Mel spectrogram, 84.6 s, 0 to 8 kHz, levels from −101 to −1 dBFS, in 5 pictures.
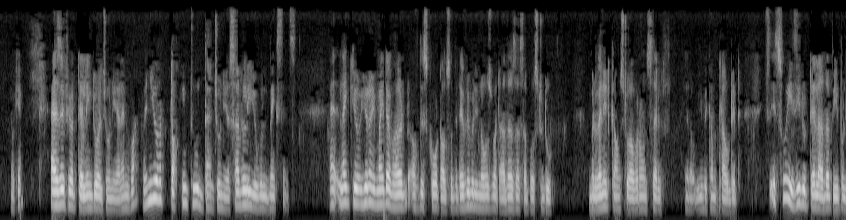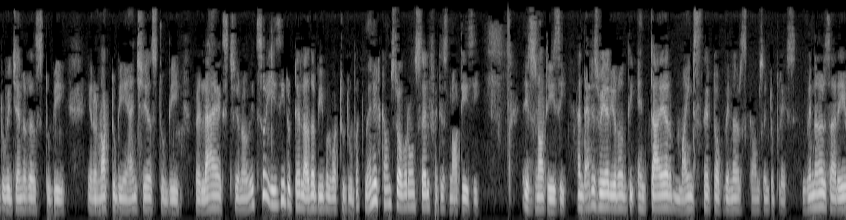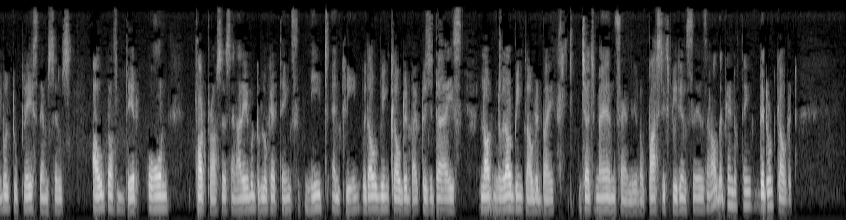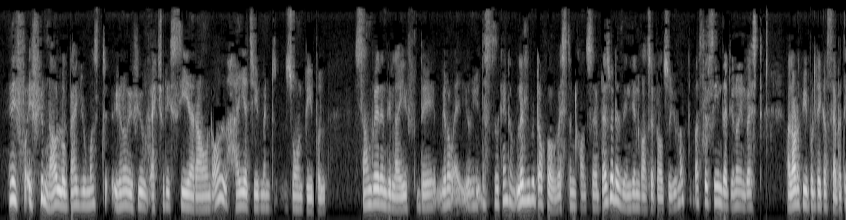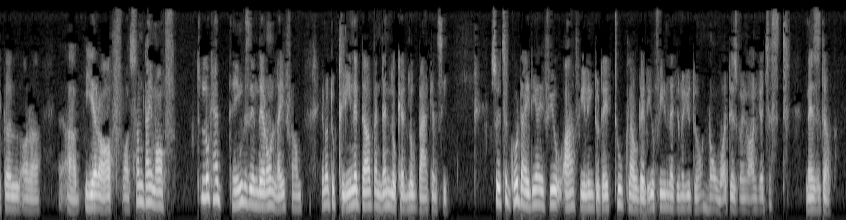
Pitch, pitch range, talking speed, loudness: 115 Hz, 105-135 Hz, 210 wpm, -28 LUFS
